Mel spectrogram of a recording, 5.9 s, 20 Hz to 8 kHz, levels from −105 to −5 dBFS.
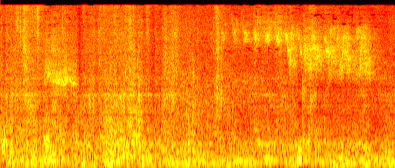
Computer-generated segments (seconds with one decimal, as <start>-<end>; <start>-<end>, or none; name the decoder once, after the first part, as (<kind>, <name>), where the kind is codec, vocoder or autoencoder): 0.0-2.7 (codec, HILCodec); 3.8-5.9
